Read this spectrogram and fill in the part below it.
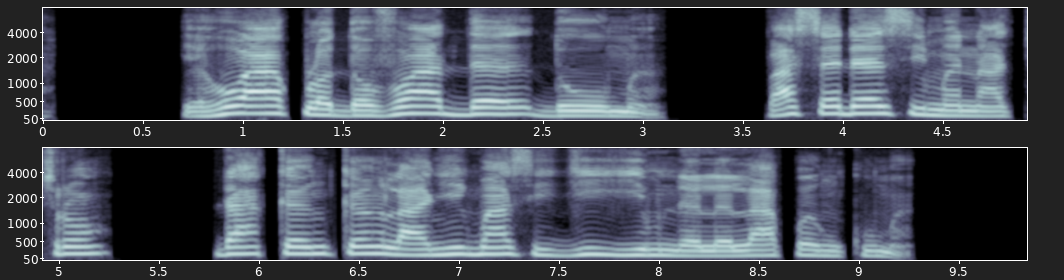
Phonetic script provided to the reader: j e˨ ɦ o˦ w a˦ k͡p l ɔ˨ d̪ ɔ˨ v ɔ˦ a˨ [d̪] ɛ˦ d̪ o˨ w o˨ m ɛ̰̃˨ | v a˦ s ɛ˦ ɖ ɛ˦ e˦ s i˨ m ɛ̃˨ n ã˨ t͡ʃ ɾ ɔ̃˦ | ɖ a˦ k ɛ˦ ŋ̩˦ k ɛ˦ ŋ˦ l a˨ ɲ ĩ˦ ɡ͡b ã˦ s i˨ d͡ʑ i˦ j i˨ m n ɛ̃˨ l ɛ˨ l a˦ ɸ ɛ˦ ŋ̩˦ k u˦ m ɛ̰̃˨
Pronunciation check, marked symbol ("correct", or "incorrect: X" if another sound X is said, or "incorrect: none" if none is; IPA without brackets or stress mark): correct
